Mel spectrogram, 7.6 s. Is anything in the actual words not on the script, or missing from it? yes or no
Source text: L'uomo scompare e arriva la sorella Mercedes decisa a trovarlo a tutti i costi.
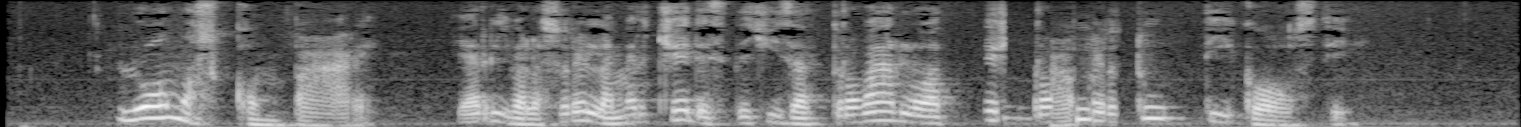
yes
